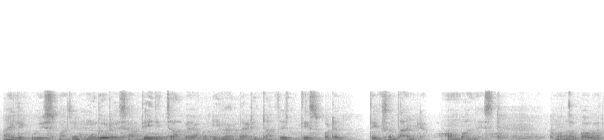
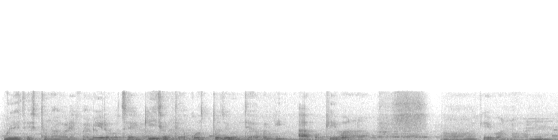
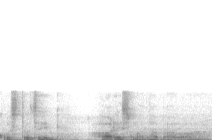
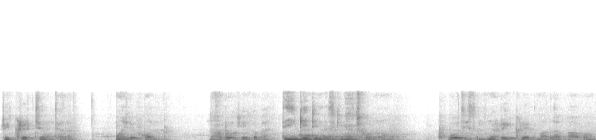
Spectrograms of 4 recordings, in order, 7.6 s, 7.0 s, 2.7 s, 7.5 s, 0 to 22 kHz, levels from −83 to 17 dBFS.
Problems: background sounds at intervals, background conversations at intervals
